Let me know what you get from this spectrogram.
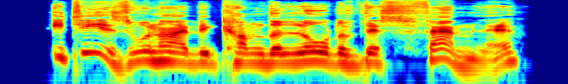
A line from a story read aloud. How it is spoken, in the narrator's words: the man countered irritably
